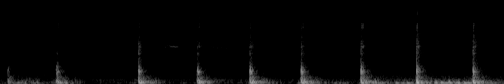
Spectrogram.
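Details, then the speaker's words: 5-inch gauge Class 31 model locomotive bogie: with the driven wheel locked, a loose wheel still turns on its axle and rubs the shoulder, giving irregular hollow knocks about two a second; owner suspects a missing or loose grub screw. "If I lock this driven wheel up here, that one is still turning. Maybe you can hear it going against the shoulder."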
